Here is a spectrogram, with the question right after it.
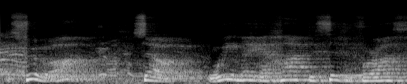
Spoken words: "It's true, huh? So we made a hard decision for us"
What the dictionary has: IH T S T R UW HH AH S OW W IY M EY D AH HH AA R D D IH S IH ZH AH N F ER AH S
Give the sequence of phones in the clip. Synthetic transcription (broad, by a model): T T R UW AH S OW W IY M EY D AH HH AA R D D IH S IH ZH AH N F ER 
